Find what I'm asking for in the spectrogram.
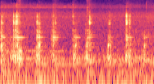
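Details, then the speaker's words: Ford Fiesta front suspension showing visible play: quick, regular clunks, about four a second, from a worn shock absorber mount kit (rubber, boot and top part); the fix is replacing the kit. "Mas t escutando barulho, né? O que que vai ser feito aqui? As troca dos kit amortecedor."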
